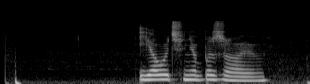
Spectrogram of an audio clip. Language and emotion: Russian, neutral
